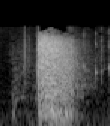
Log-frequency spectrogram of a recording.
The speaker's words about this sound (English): Put your fingers in your ears. I'm going to shoot the top of it.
